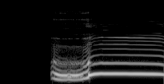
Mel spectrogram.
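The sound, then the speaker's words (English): A voice imitates an angry white elephant's bellow from the royal stables at sunrise: a loud, wavering, quivering cry that settles into a long, steady, sustained tone, with silence before it begins. “But just as the sun rose the next day over the royal stables, shine, shine, shine, shine, there was a roaring and a bellowing even louder than before.”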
